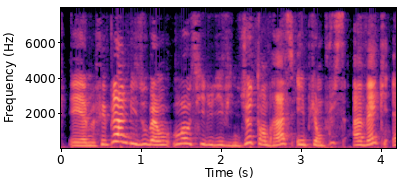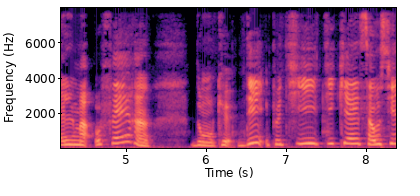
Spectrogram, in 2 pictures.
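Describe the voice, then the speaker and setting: This scrapbooking vlogger, a middle-aged French woman, talks in a mid-range, fairly bright voice as she opens mail on camera. She has a slight cold and chats loosely, rambling with plenty of fillers.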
